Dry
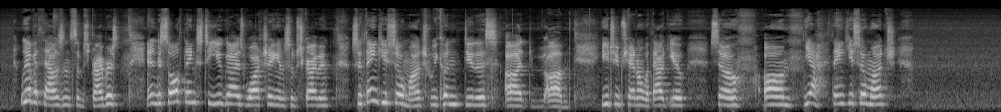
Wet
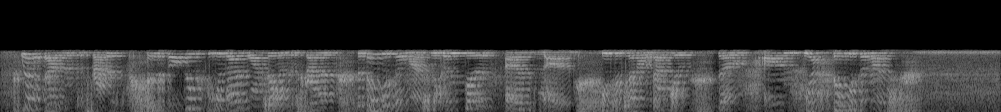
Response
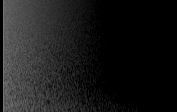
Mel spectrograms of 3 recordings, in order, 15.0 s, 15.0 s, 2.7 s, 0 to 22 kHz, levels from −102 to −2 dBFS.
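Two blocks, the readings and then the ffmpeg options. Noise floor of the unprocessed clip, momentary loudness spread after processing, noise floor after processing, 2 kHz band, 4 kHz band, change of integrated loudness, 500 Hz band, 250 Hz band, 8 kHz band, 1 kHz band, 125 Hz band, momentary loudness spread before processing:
−56 dBFS, 8 LU, −51 dBFS, −6.5 dB, −3.5 dB, −8.5 dB, −17.5 dB, −18.5 dB, below −40 dB, −14.0 dB, can't be measured, 8 LU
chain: -filter_complex "[0:a]aecho=1:1:55.39|145.8:1|0.501,acompressor=threshold=-37dB:ratio=12,asubboost=boost=8.5:cutoff=180,asplit=2[link_01][link_02];[1:a]atrim=start_sample=2205,atrim=end_sample=3528[link_03];[link_02][link_03]afir=irnorm=-1:irlink=0,volume=0dB[link_04];[link_01][link_04]amix=inputs=2:normalize=0,lowpass=frequency=2900:width_type=q:width=0.5098,lowpass=frequency=2900:width_type=q:width=0.6013,lowpass=frequency=2900:width_type=q:width=0.9,lowpass=frequency=2900:width_type=q:width=2.563,afreqshift=-3400,volume=-2dB"

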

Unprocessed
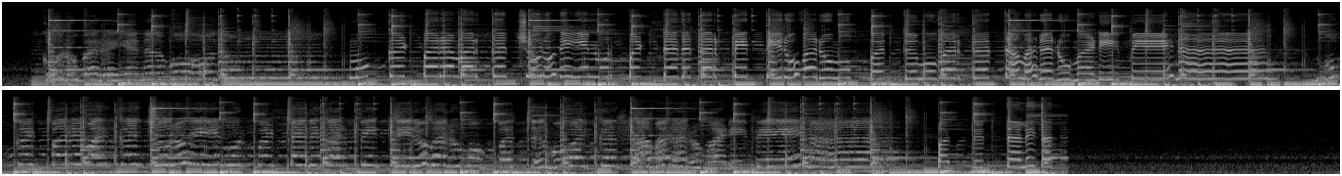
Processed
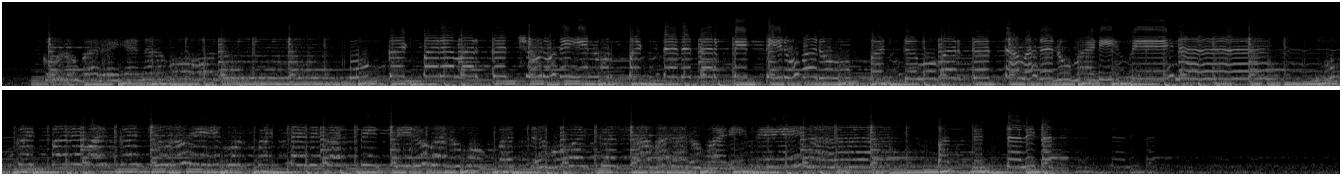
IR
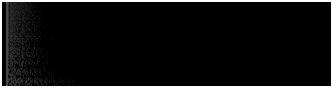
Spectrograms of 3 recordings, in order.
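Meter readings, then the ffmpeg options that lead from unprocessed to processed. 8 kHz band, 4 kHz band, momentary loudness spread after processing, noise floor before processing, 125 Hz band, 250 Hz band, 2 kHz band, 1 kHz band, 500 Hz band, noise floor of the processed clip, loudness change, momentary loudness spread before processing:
−26.0 dB, −11.5 dB, 4 LU, −52 dBFS, −9.0 dB, −9.0 dB, −10.0 dB, −11.0 dB, −10.0 dB, −56 dBFS, −10.5 dB, 4 LU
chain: -filter_complex "[0:a]asplit=2[link_01][link_02];[1:a]atrim=start_sample=2205[link_03];[link_02][link_03]afir=irnorm=-1:irlink=0,volume=-16.5dB[link_04];[link_01][link_04]amix=inputs=2:normalize=0,aresample=8000,aresample=44100,asoftclip=type=tanh:threshold=-21.5dB,equalizer=frequency=760:width_type=o:width=0.76:gain=-3,asplit=2[link_05][link_06];[link_06]adelay=1041,lowpass=frequency=1000:poles=1,volume=-13.5dB,asplit=2[link_07][link_08];[link_08]adelay=1041,lowpass=frequency=1000:poles=1,volume=0.32,asplit=2[link_09][link_10];[link_10]adelay=1041,lowpass=frequency=1000:poles=1,volume=0.32[link_11];[link_05][link_07][link_09][link_11]amix=inputs=4:normalize=0,volume=-8dB"

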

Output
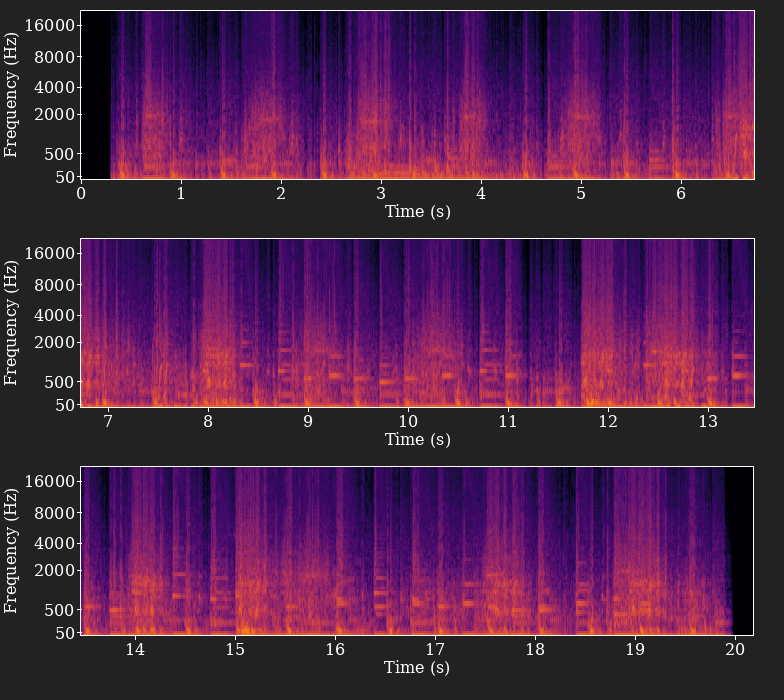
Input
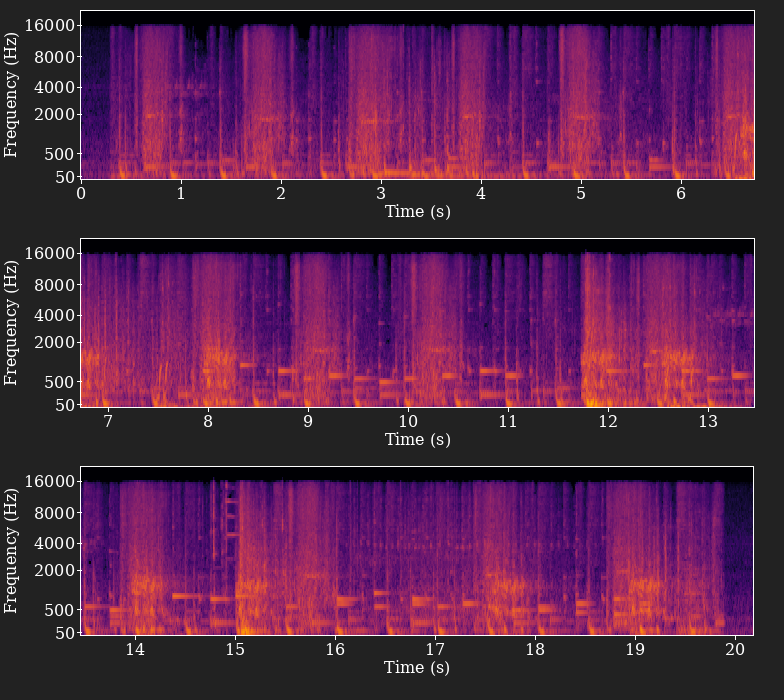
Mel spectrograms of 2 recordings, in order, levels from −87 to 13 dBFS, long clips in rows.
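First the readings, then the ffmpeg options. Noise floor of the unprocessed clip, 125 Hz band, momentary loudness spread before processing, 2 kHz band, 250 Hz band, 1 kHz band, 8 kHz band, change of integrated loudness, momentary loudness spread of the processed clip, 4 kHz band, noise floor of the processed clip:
−43 dBFS, −2.5 dB, 12 LU, −3.5 dB, −1.5 dB, −4.5 dB, −8.0 dB, −3.5 dB, 9 LU, −5.5 dB, −43 dBFS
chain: -filter_complex "[0:a]aemphasis=mode=reproduction:type=cd,bandreject=frequency=1200:width=11,afwtdn=0.0224,highshelf=frequency=6200:gain=-12,asplit=2[link_01][link_02];[link_02]acompressor=threshold=-31dB:ratio=12,volume=-2.5dB[link_03];[link_01][link_03]amix=inputs=2:normalize=0,acrusher=bits=4:dc=4:mix=0:aa=0.000001,asoftclip=type=tanh:threshold=-17.5dB,asplit=2[link_04][link_05];[link_05]adelay=12,volume=-10.5dB[link_06];[link_04][link_06]amix=inputs=2:normalize=0,asplit=2[link_07][link_08];[link_08]aecho=0:1:54|72:0.188|0.133[link_09];[link_07][link_09]amix=inputs=2:normalize=0"

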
